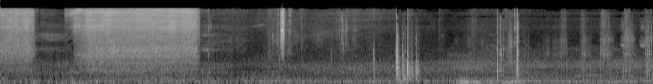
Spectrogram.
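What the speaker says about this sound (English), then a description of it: "I'm just going to lightly mist it all into there" A hand sprayer lightly mists oxalic acid solution onto rusty parts in a few short hissing bursts, followed by nearby shuffling, handling clatter and bumps.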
